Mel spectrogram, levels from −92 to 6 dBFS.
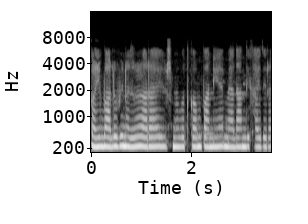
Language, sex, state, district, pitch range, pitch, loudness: Hindi, female, Bihar, Araria, 235-240 Hz, 235 Hz, -12 LUFS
